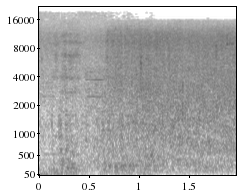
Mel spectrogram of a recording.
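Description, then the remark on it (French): Steady outdoor ambience on a sailboat deck under a sunny blue sky with a light breeze and a large colorful sail filling, with a continuous wash of water and wind noise at a moderate level and no voices, broad and unbroken for the whole stretch. “Sur le pont d'un voilier”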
